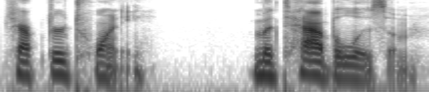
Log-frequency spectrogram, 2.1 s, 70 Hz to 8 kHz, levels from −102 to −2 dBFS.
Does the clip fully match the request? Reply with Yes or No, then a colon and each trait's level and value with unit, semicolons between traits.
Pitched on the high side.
No: medium, 155 Hz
